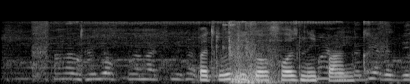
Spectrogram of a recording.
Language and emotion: Russian, neutral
